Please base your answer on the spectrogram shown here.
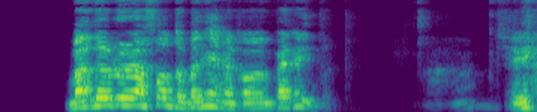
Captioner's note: speaking In Foreign Language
